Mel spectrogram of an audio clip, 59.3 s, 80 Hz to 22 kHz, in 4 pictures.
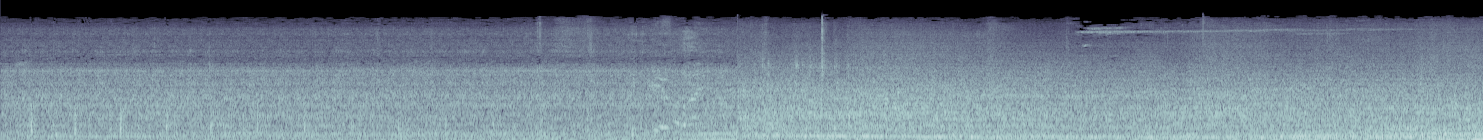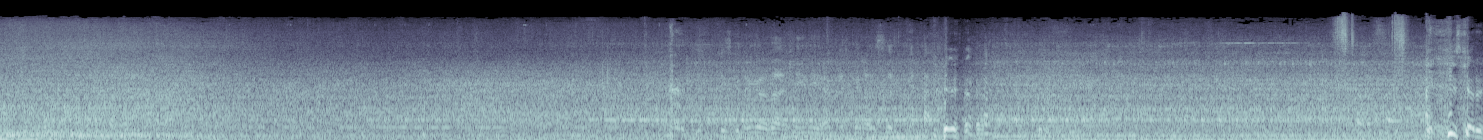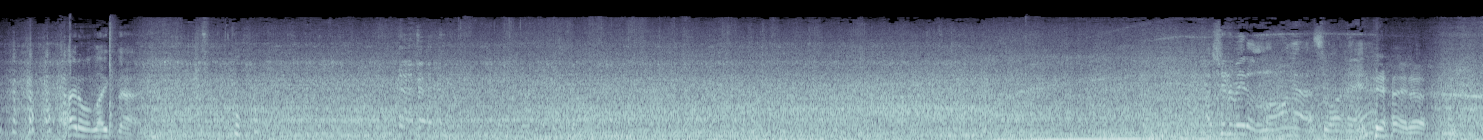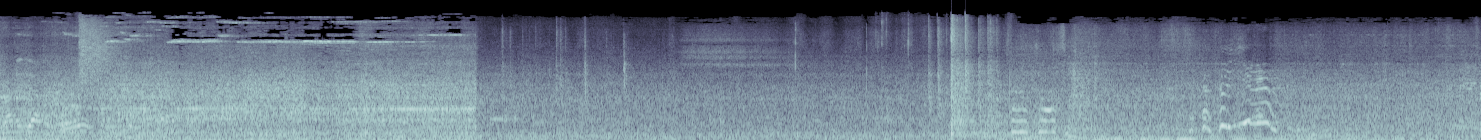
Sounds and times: Bus: 0.0s - 59.3s
Traffic noise, roadway noise: 0.0s - 59.3s.

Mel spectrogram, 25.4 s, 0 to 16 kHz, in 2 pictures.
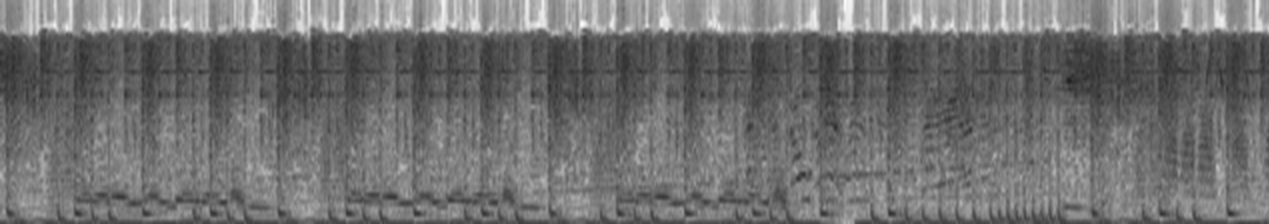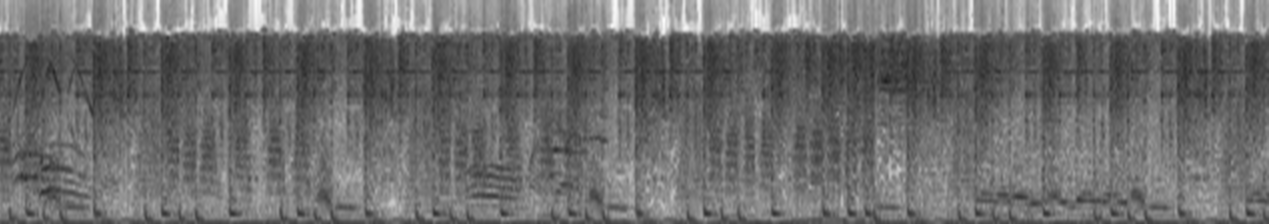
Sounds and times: Speech: 7.4s - 9.8s, 12.8s - 13.6s, 17.4s - 18.8s.

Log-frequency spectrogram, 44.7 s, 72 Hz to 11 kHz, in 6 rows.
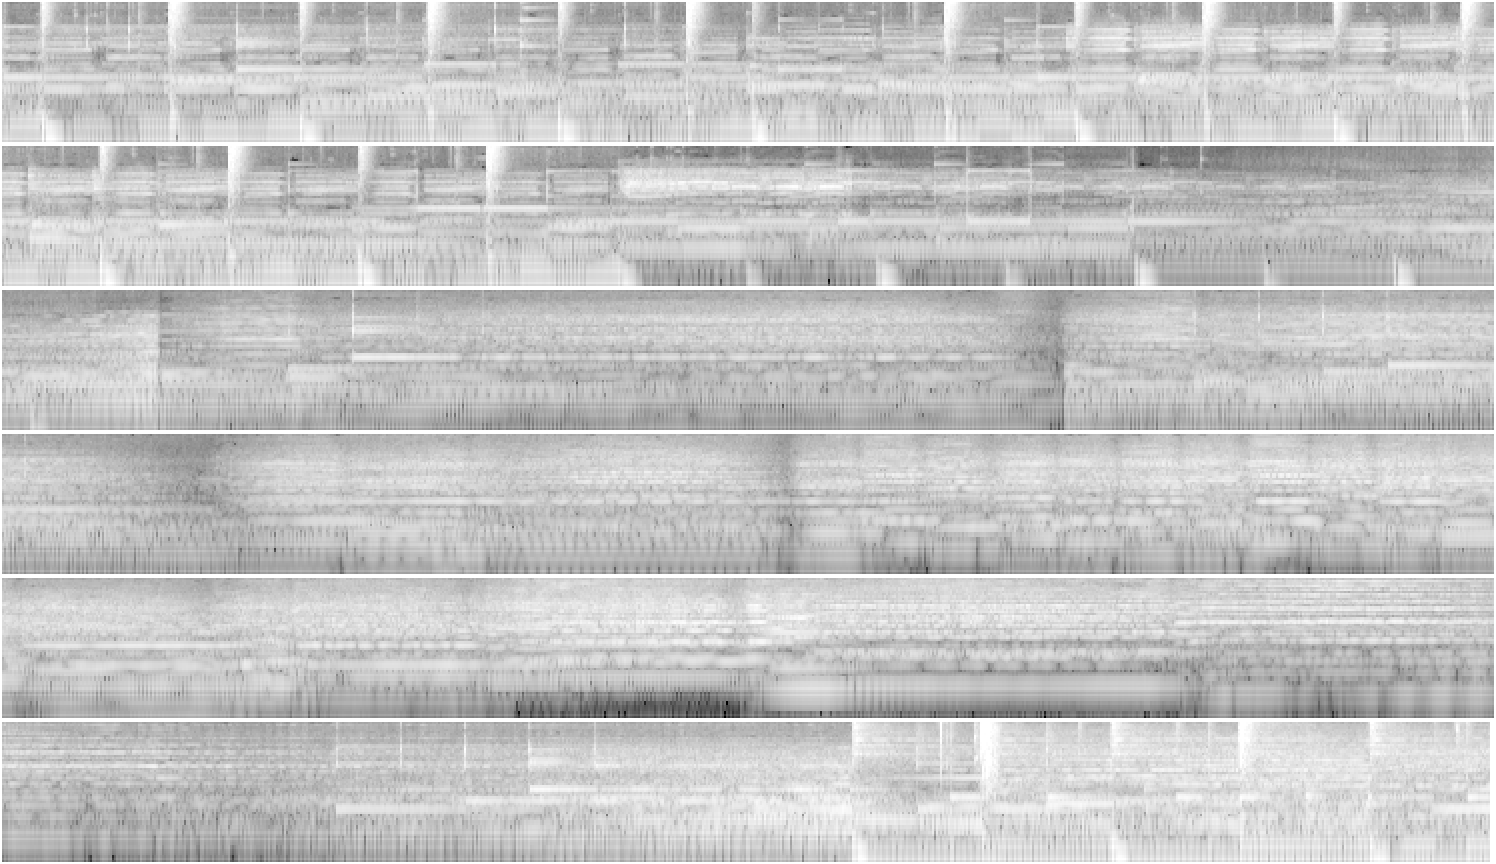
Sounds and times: Violin, fiddle: 13.7s - 44.7s.

